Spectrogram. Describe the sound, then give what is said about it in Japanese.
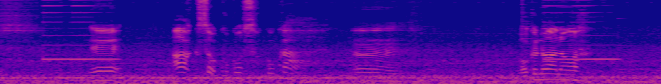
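A dashcam (drive recorder) sounds a bright, high electronic warning beep in two short bursts, the alert it gives where a speed camera (Orbis) is, over the steady low rumble of a car on the move, while a man talks briefly. “あれが鳴ってます、えー、ドライブレコーダーが、あの、オービスかなんかがあるところで鳴るんですよね、ないんですけどね、ここ。”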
